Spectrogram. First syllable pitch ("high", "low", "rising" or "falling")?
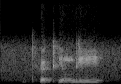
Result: high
